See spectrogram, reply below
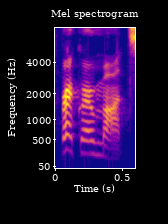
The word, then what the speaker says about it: recrement: I chose a word that sounded French, but I am not well trained in French or French pronunciation. So I say recrement or recrement. – Yeah, that sounds right. I just finished my French class this summer, so that sounds, recrement sounds right to me.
